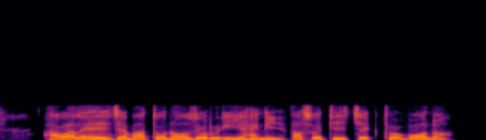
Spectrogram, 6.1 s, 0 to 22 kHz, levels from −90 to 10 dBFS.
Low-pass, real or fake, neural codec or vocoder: 5.4 kHz; fake; codec, 16 kHz, 1 kbps, FreqCodec, larger model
